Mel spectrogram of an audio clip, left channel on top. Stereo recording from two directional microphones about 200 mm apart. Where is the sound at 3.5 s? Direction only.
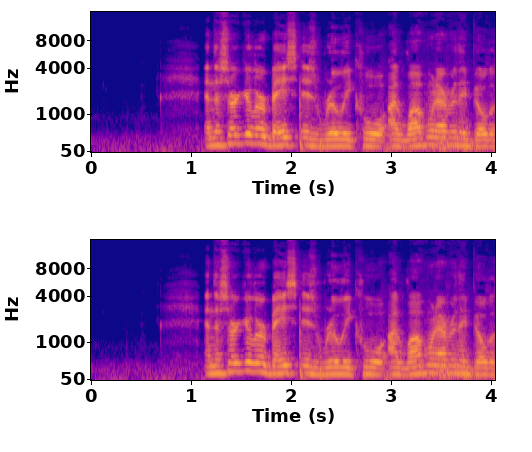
45° right (ahead or behind).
